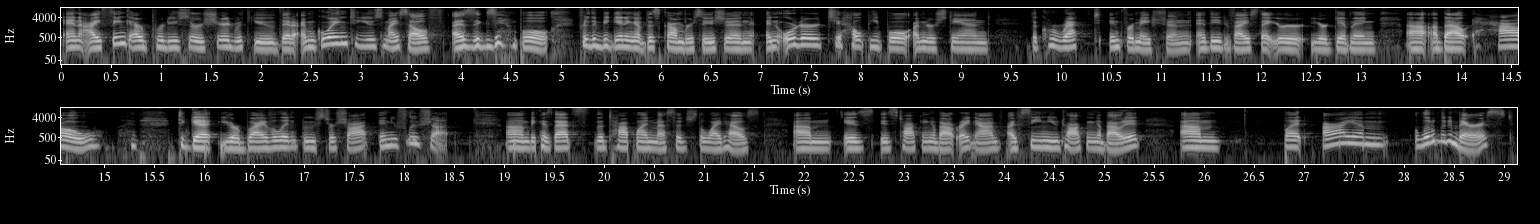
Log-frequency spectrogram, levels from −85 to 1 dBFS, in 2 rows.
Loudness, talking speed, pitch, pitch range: -27 LUFS, 170 wpm, 175 Hz, 160-200 Hz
